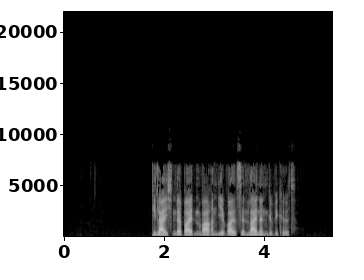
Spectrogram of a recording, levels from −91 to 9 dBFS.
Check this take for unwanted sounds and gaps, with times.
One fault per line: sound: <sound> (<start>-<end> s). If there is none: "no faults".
no faults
